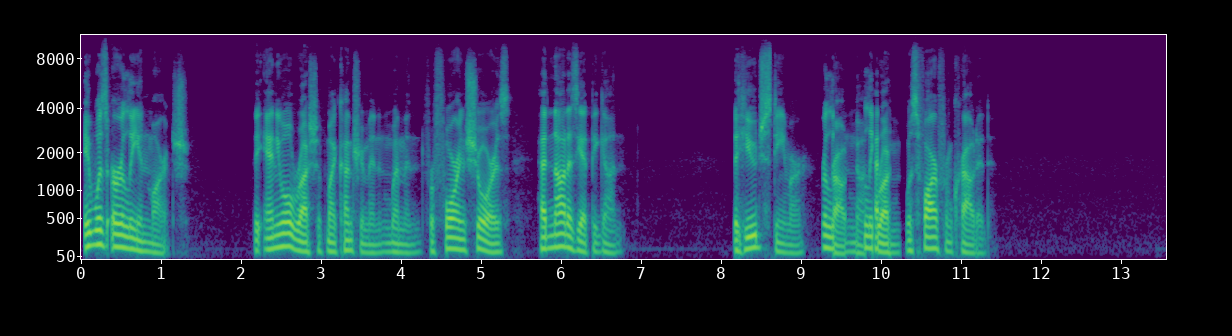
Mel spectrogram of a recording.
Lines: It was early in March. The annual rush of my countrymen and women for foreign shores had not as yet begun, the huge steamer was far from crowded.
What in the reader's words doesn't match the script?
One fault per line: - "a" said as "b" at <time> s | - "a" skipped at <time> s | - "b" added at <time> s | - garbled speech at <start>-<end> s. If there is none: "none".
- garbled speech at 9.3-10.2 s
